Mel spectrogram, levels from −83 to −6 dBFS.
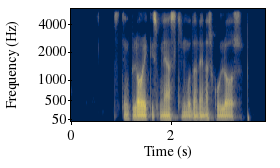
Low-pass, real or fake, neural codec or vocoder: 5.4 kHz; fake; codec, 24 kHz, 0.9 kbps, WavTokenizer, large speech release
